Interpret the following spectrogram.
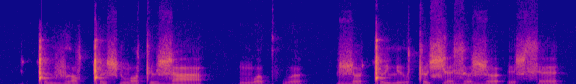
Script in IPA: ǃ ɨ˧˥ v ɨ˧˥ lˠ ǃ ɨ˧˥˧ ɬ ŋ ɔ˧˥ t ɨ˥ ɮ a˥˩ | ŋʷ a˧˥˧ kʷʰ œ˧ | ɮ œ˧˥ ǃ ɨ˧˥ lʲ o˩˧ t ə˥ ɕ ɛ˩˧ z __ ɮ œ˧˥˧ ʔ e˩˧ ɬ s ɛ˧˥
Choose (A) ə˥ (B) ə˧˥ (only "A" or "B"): B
